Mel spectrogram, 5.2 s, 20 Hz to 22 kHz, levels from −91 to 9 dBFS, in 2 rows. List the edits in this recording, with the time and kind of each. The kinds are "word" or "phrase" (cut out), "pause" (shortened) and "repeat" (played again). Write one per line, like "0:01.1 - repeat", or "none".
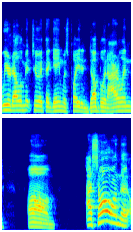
none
